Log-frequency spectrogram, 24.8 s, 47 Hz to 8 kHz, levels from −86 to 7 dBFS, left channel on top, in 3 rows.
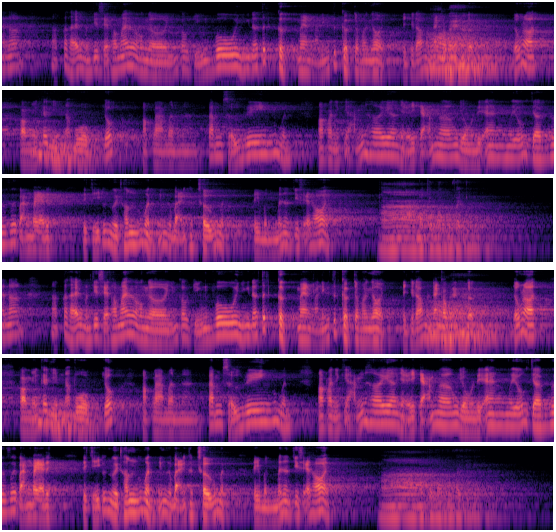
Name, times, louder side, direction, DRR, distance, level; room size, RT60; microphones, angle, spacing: voice 1, 0.0-6.7 7.0-7.1 7.7-8.1 8.3-10.0 10.4-12.6 13.0-17.3 17.8-19.9 20.3-21.5, right 4 dB, 55° right, 14 dB, 0.7 m, -28 dB
voice 2, 6.4-7.0 8.7-9.2 22.2-23.6, left 1 dB, 70° left, 1 dB, 5.2 m, -31 dB
27.0 x 19.5 x 8.9 m, 2.9 s
head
